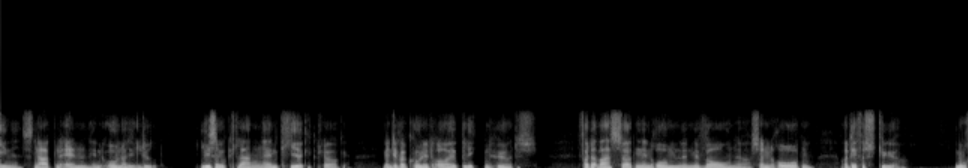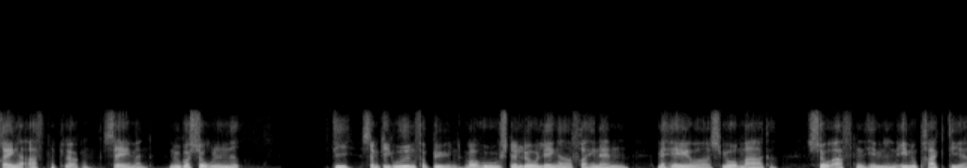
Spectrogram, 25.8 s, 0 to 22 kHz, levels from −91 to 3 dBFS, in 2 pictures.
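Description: From start to finish the speech has passed through the AMR wideband (HD Voice) codec at its lowest rate. The heavy damage fits the 6.6 kbit/s mode, where the pulse-driven vocal tract model has too few bits to describe each frame. The result is a rough, raspy texture over every stretch of speech. Nothing survives above about 7.4 kHz, and the top band holds only shaped noise standing in for real detail.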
